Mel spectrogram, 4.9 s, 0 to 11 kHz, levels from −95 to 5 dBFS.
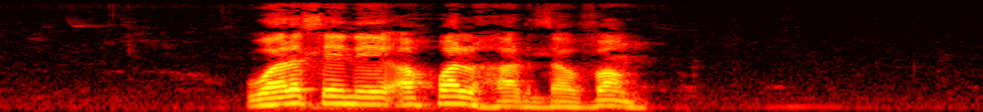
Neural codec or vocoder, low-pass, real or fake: none; 9.9 kHz; real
